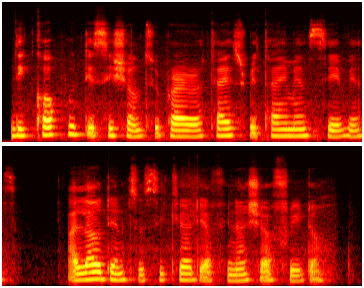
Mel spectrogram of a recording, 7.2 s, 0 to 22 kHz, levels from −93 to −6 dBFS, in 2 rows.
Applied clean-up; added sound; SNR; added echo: none; none; none; none.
